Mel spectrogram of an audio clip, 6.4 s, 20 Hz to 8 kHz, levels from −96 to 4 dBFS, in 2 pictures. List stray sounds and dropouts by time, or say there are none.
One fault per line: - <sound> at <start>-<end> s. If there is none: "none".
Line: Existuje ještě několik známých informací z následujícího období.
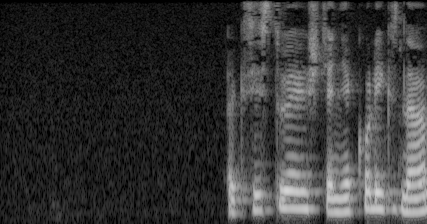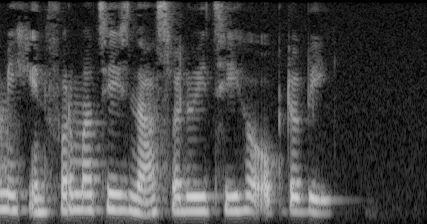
none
